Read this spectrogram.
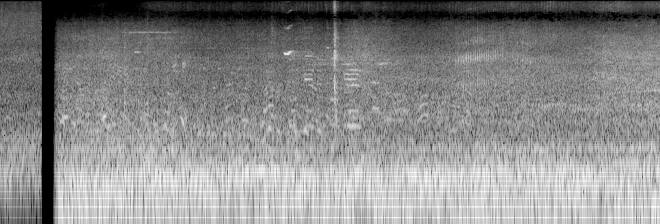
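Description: A crowd murmurs in the background.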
